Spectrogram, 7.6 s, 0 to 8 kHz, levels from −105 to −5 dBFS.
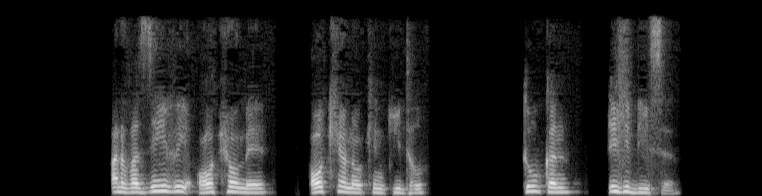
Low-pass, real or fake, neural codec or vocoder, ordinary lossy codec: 7.2 kHz; fake; codec, 16 kHz, 1.1 kbps, Voila-Tokenizer; MP3, 64 kbps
